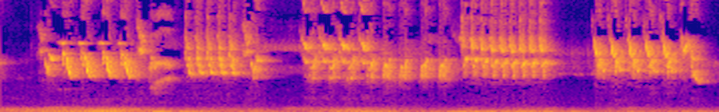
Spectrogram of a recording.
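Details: Continuous song of a Himalayan goldfinch: five bright, high-pitched twittering phrases of rapid trills and liquid notes, each about a second long and separated by short gaps, over a faint low hum.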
